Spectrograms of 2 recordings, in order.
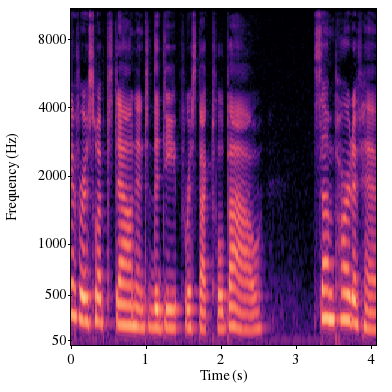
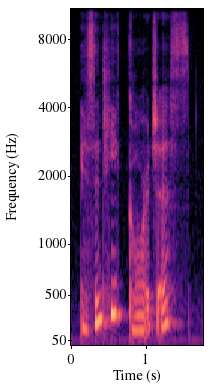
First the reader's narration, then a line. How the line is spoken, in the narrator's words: Lady Kuyulush stage whispered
